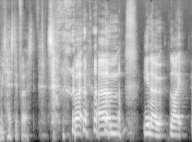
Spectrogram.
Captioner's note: both laugh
